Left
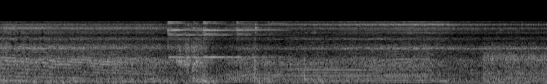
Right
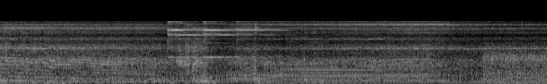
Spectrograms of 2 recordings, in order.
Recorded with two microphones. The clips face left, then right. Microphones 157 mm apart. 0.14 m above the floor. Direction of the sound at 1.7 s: 65° right (ahead or behind).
